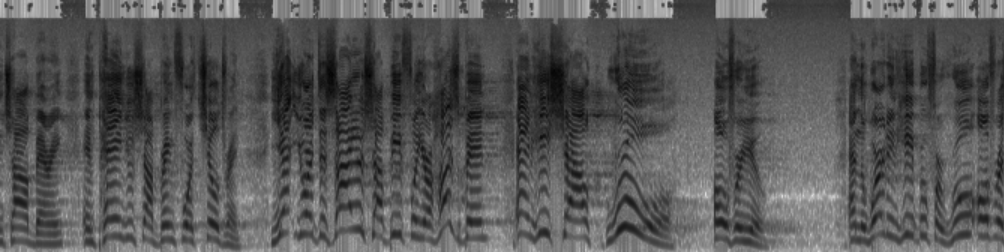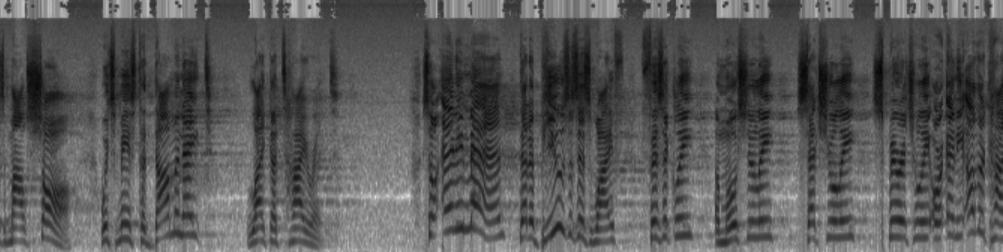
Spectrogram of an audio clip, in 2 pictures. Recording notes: LIVE from the Deeper into the Psalms from the Ignite Bible Tour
